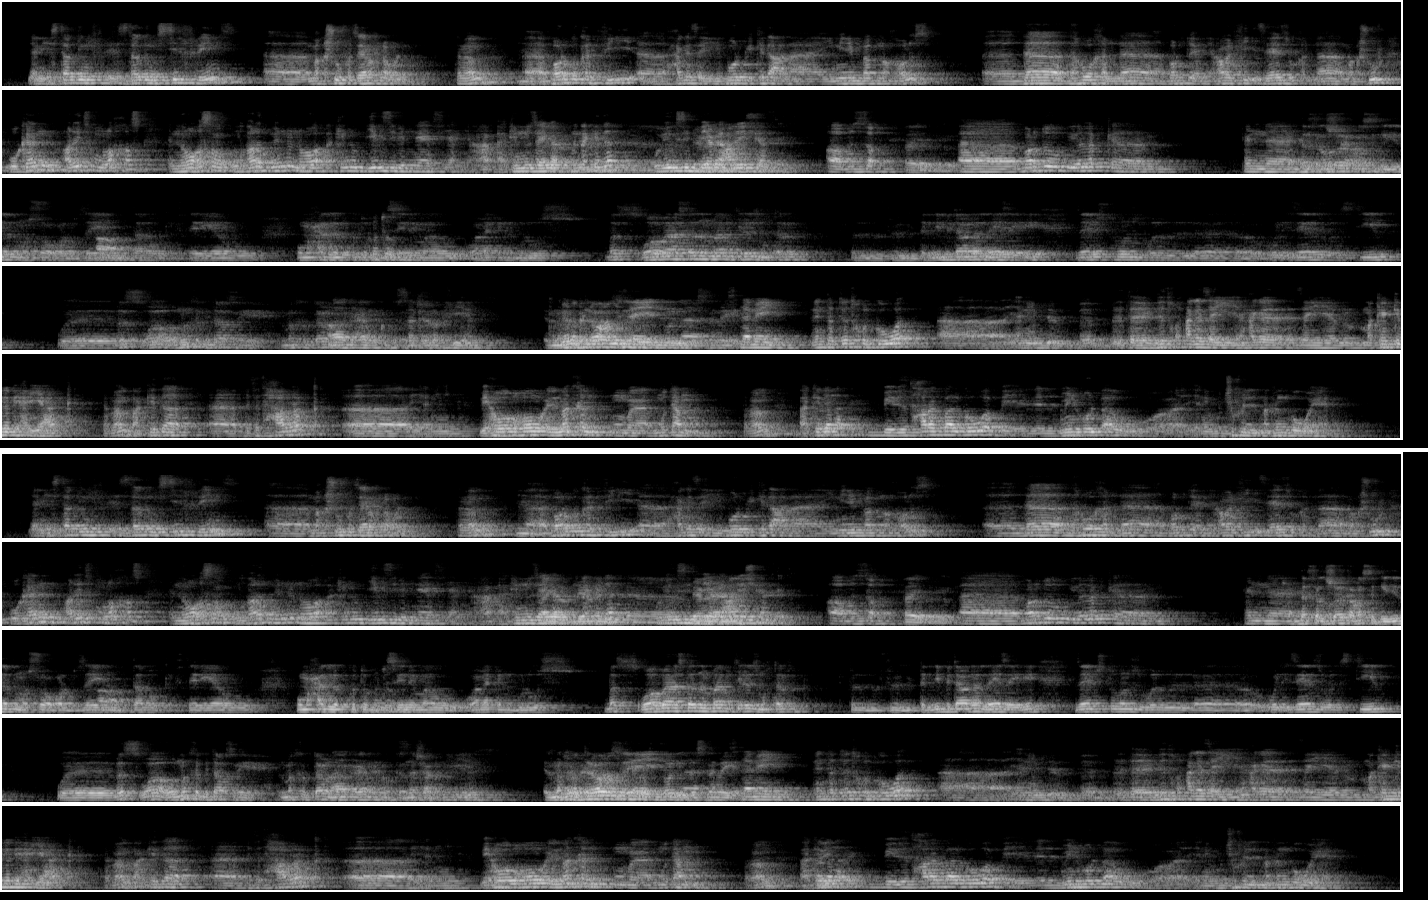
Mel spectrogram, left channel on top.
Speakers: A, on the left (about 85°); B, on the right (about 75°).
A: يعني استخدم استخدم الستيل فريمز آه، مكشوفة زي ما احنا قلنا تمام
B: امم
A: آه، برضو كان في آه، حاجة زي برج كده على يمين المبنى خالص آه، ده ده هو خلاه برضو يعني عمل فيه ازاز وخلاه مكشوف وكان قريت في ملخص ان هو اصلا الغرض منه ان هو اكنه بيجذب الناس يعني ع- اكنه زي
B: ايوه
A: مأذنة
B: بيعمل
A: كده
B: آه،
A: وبيجذب
B: بيعمل
A: بيعمل
B: انانسمنت
A: عملية جذب
B: كده
A: اه بالظبط
B: ايوه ايوه
A: آه برضو بيقول لك آه ان ان
B: دخل
A: هو
B: شوية
A: كان
B: عناصر جديدة في المشروع برضو زي
A: اه
B: المكتبة والكافيتيريا و... ومحل الكتب
A: الكتب
B: وسينما و... وأماكن الجلوس بس وهو بقى استخدم بقى ماتيريالز مختلفة في ال... في التجديد بتاعه ده اللي هي زي إيه زي الستونز وال... والإزاز والستيل وبس وآه، والمدخل بتاعه صحيح المدخل بتاعه
A: اه
B: من أهم
A: دي
B: الحاجات
A: حاجة
B: اللي
A: ممكن
B: إحنا ما
A: لسه
B: اتكلمناش
A: هكلمك
B: عنها
A: فيها كان
B: المدخل
A: بيقول لك
B: بتاعه
A: ان هو عامل
B: زي
A: زي
B: الأفكار
A: الاسلاميه
B: الإسلامية
A: ان انت بتدخل جوه آه يعني بت- بت- بتدخل حاجه زي حاجه زي مكان كده بيهيئك تمام بعد كده آه بتتحرك آه يعني بي- هو هو المدخل م- متمم تمام بعد كده
B: أيوه أيوه
A: بتتحرك بقى لجوه ب- للمين هول بقى ويعني بتشوف المكان جوه يعني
